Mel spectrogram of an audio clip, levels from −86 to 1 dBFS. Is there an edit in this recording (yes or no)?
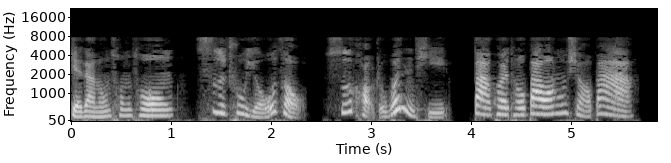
yes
